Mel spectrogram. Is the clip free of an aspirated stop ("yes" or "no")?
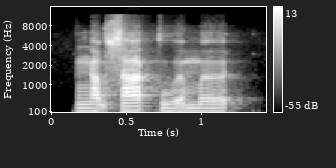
yes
